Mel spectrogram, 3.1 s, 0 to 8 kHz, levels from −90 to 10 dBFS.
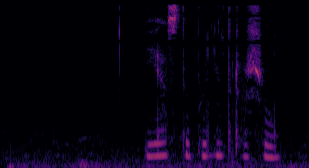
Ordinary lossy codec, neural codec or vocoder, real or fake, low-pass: MP3, 32 kbps; none; real; 7.2 kHz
